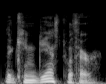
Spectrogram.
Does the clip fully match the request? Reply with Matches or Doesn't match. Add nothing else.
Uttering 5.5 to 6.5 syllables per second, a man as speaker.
Matches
